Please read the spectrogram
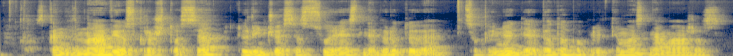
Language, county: Lithuanian, Kaunas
